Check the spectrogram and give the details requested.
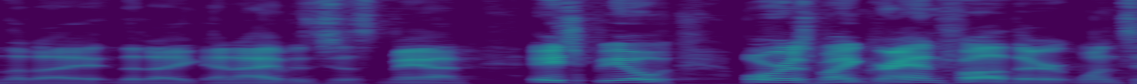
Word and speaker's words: HBO: Yeah, that was the '90s one that I was just, man, HBO, or as my grandfather once. I think I've talked about other pronunciations of his. For some reason, he would call it Hebo.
